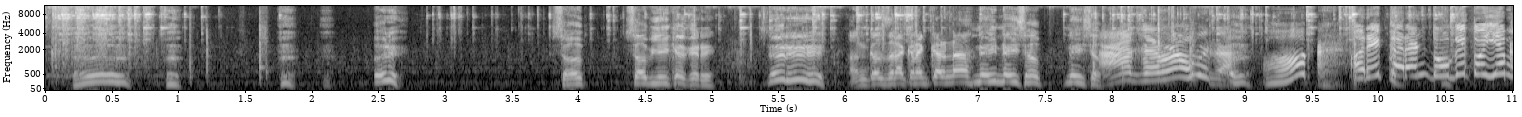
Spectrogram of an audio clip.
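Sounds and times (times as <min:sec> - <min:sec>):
metal chain clinking: 0:00.0 - 0:01.4, 0:02.8 - 0:11.0
man exclaiming: 0:00.2 - 0:01.0.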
